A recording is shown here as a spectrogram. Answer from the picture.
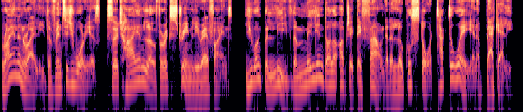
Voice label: English Skill Promo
